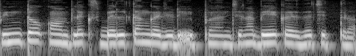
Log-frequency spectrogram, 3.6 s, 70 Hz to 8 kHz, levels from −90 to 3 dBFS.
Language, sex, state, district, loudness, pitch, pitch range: Tulu, female, Karnataka, Dakshina Kannada, -15 LUFS, 210 Hz, 200-220 Hz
